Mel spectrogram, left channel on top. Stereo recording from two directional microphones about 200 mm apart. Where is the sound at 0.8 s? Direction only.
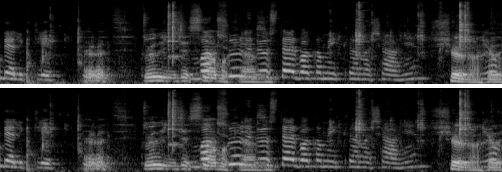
20° left (ahead or behind).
